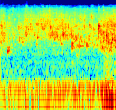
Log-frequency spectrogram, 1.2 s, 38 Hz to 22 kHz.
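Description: Water streams from a high-end faucet inside a 2010 Prevost Parliament motorhome, a soft, steady running trickle heard close and fairly quiet.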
